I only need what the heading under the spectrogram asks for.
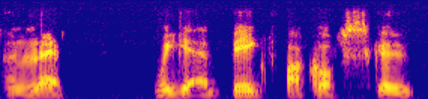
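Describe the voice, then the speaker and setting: A man's voice: lowish voice, unhurried, no room sound. A man talking politics in a casual chat, blunt and full of swearing, often repeating himself. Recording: dry, dull lo-fi sound.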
